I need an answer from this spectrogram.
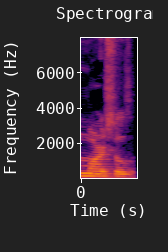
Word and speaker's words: Martial: I am Marshall's Blend Fragrance, and today we're going to be talking about 3 fragrances that I purchased over at Marshall's. Did you know my name Martial in English is pronounced Marshall?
